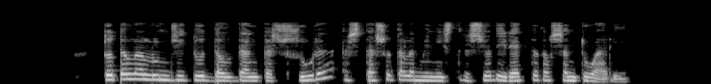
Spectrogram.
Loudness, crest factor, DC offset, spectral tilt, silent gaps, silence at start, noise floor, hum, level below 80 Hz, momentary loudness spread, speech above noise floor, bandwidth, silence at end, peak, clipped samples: -18 LUFS; 18 dB; under 0.1%; -4.5 dB/octave; none; 1.05 s; under -90 dBFS; none; -54 dBFS; 5 LU; over 72 dB; 7.6 kHz; 0.85 s; -2 dBFS; under 0.1%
